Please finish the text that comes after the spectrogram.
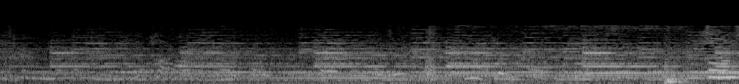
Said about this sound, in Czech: Da poslušamo još malo zvona.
